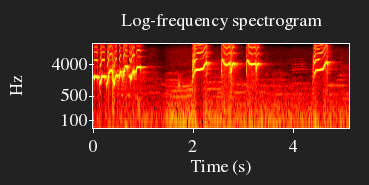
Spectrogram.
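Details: Singing white-rumped shama meant to stir other shamas to answer: a fast burst of looping whistles, then short loud upslurred whistled notes spaced about a second apart, with gaps of quiet between.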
